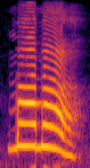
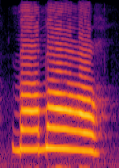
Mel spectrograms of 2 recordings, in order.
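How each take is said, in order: First: Loud, high shriek. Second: Put-on loud, high child's wail; a toddler wailing for her mother. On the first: Hysterical toddler shrieking for her mama, loud and high. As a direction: scream out in panic. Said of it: "Eatha shrieked again". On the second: Terrified toddler wailing for her mama, loud and high. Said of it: "began to wail". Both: A narrator's reading.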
